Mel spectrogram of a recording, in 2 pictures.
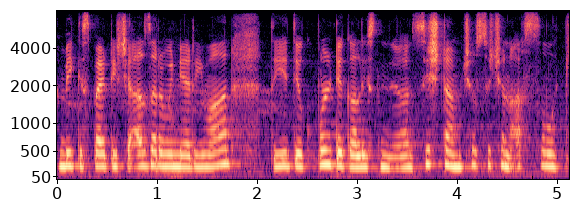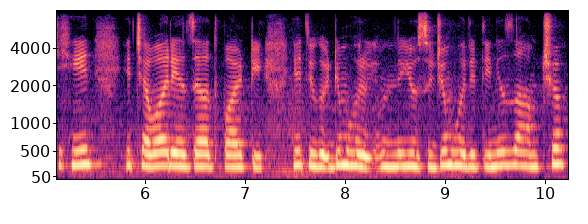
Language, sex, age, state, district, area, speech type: Kashmiri, female, 60+, Jammu and Kashmir, Baramulla, rural, spontaneous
